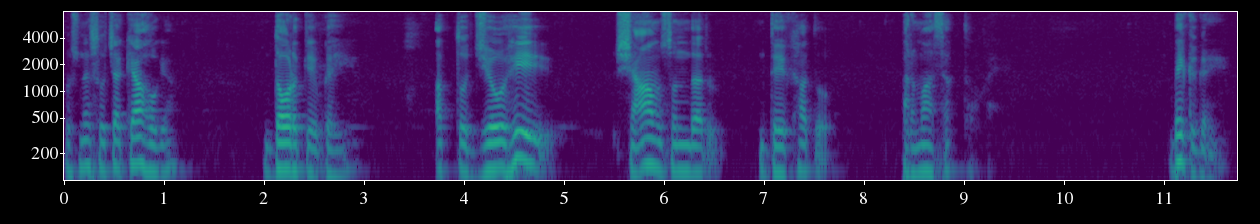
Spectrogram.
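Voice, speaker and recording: A spiritual teacher from India tells devotional stories in a calm, unhurried discourse. He speaks slowly, and his phrases often fade softly at their ends. His voice sits at an ordinary middle pitch for a man. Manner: slow, unhurried storytelling with soft trailing phrases.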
